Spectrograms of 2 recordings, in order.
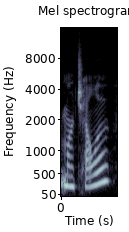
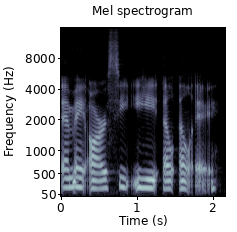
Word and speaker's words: Marcella: Some people called it Marella, but her name is spelled M A R C E L L A. It's Marcella.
